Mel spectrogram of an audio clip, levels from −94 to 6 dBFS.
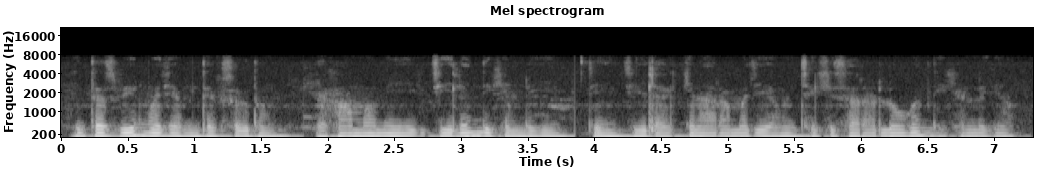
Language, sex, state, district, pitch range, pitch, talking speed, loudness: Hindi, male, Uttarakhand, Tehri Garhwal, 115-120 Hz, 120 Hz, 205 wpm, -17 LUFS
